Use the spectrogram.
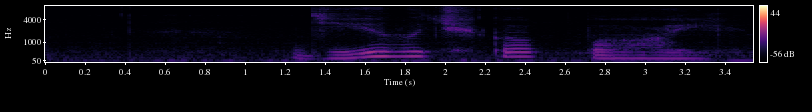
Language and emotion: Russian, sad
